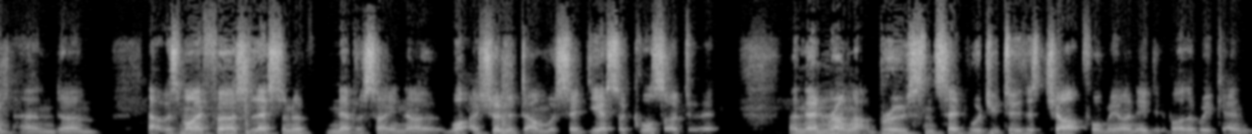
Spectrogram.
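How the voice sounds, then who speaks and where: The man speaks with an English accent and sounds somewhat breathy. His pitch variation is ordinary. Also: medium pitch for a man, fairly quick pace. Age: 70s. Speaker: conductor and arranger. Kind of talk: interview.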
